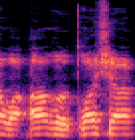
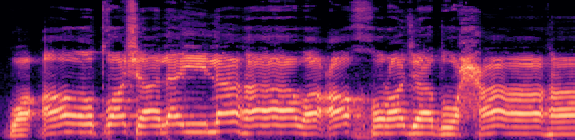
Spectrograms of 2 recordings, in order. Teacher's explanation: غین کے اوپر صفت رخاوت ہوگی، یعنی آواز کو کنٹینیو کریں گے، یعنی کہ نرمی کے ساتھ پڑھیں گے ، کمزوری ہو جائے گی اس کے اندر آواز کے اندر،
